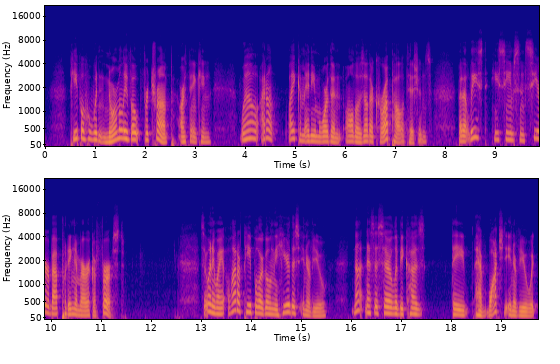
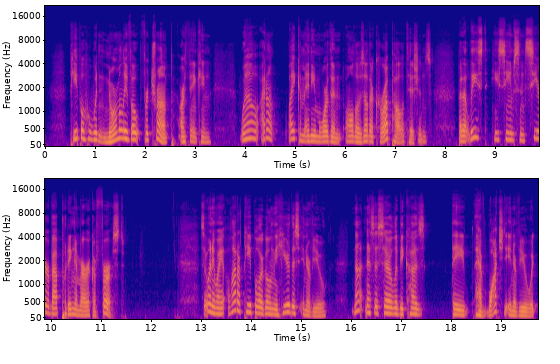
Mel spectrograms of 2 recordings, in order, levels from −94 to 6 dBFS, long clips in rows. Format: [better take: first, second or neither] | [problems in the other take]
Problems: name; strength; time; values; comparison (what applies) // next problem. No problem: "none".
second | muffled; very; fading above 2 kHz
